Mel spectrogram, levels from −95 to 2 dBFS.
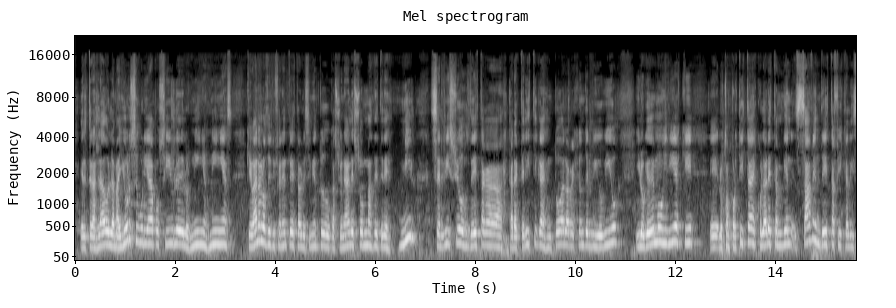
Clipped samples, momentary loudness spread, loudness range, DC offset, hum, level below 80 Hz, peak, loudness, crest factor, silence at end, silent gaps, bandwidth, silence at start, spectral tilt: under 0.1%; 8 LU; 2 LU; under 0.1%; none; -50 dBFS; -4 dBFS; -19 LUFS; 14 dB; 0 s; none; 17 kHz; 0.1 s; -5 dB/octave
